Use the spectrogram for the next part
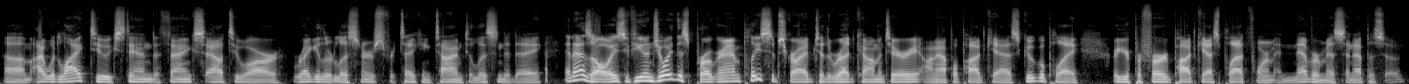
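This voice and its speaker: Brisk and fairly bright, with a lowish voice and no room sound, this man hosts a podcast and works in investment. He lays out advice, speaking directly to the audience and his co-host.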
